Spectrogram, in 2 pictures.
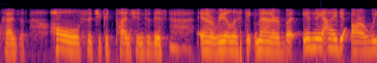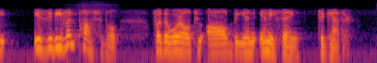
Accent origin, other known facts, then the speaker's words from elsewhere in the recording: Texas, United States; Of course, carry a card with me that says I can read because I'm often asked to produce it, being from Texas.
